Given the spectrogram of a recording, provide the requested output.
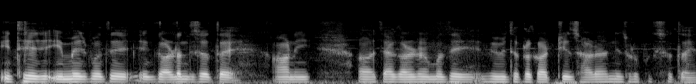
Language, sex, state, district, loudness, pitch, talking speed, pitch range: Marathi, male, Maharashtra, Solapur, -16 LUFS, 120 Hz, 145 wpm, 115-120 Hz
